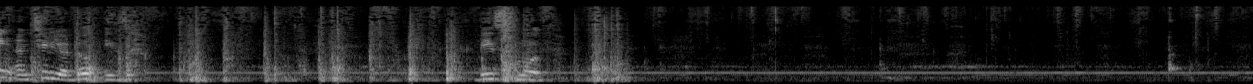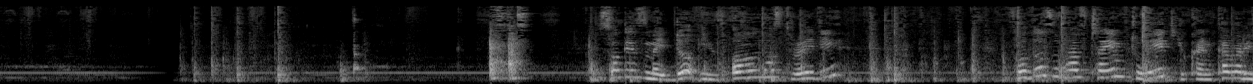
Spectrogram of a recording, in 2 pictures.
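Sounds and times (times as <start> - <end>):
dough slapping against basin: 0.0 - 6.6, 18.4 - 25.0
faint hum: 0.0 - 14.2.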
